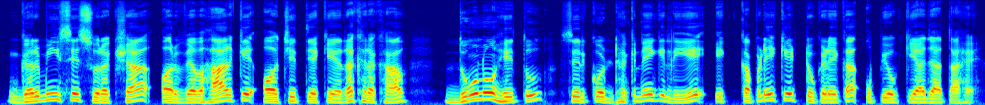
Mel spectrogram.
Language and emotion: Hindi, neutral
